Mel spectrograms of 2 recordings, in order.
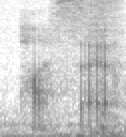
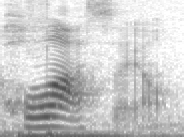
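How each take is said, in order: First: The first two vowels are blended into one syllable. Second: The first two vowels are split into separate syllables. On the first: The speaker calls it right. "we're combining syllables because it ends with the vowel o" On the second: The speaker calls it wrong. "Not poasoyo"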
